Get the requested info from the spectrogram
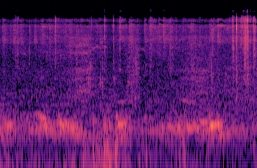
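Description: Domestic pigeon cooing over and over, a run of low coos that rise and fall in pitch.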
